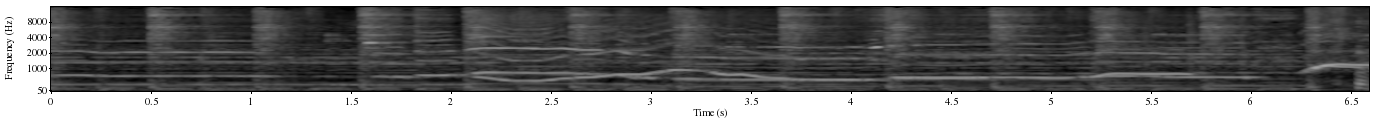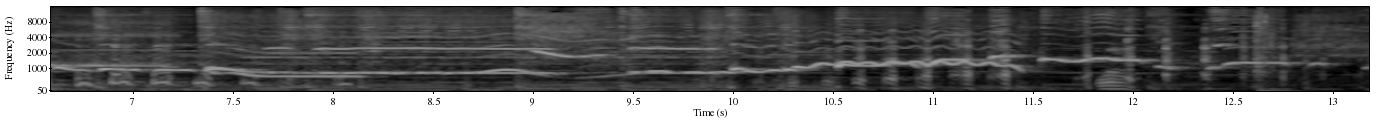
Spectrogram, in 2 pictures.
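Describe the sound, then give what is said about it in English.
A slide whistle plays a solo, its pitch gliding smoothly up and down in swoops and wavering runs over a steady low backing, climbing higher toward the end. “Slide whistle solo.”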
